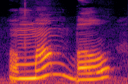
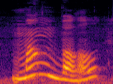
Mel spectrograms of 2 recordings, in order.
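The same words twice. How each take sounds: The two takes are said the same way.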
